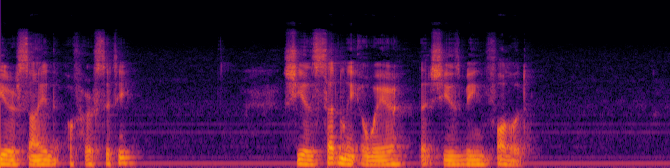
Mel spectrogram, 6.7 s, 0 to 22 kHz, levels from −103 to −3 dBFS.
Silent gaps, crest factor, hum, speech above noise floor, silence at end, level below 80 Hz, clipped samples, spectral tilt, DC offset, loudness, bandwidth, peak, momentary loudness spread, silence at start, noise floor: none; 18 dB; none; 27 dB; 1.4 s; -60 dBFS; under 0.1%; -6 dB/octave; under 0.1%; -31 LUFS; 10 kHz; -14 dBFS; 9 LU; 0 s; -57 dBFS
